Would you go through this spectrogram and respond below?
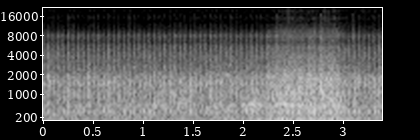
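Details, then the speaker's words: Mitsubishi Canter truck manual transmission, raised and run before disassembly for complaint of rough growling noise; rough gravelly growl with uneven knocking rhythm while gearbox runs: transmission bearing growl. "keluhannya itu [Musik] bunyi grok guys bunyi kasar kita cek analisa kerusakan kita analisa dulu kerusakannya sebelum dibongkar"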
